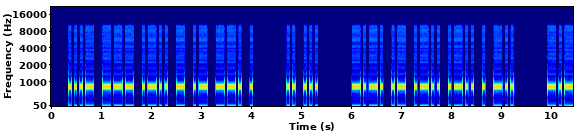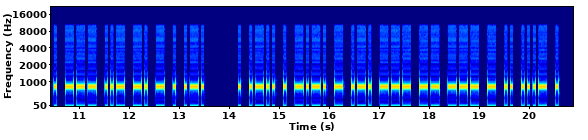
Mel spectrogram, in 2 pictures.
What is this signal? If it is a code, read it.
Morse code, heard as a keyed tone, about 21 wpm, 800 Hz. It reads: VOLTAGE IS CALLED COUNTER ELECTROMOTIVE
